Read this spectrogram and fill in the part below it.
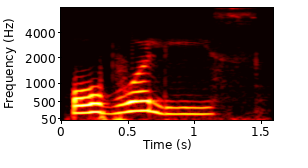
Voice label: "obuolys", lithuanian

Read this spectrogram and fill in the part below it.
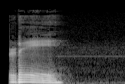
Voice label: "Re", Urdu

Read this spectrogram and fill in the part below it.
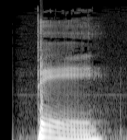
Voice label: "pe", Urdu

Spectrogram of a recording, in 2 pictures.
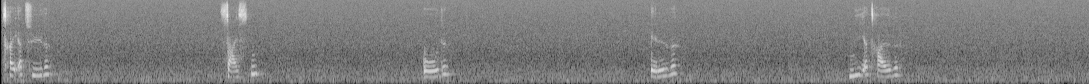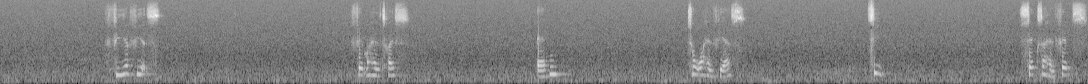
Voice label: selected nums, danish

